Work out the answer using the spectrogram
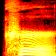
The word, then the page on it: cur: American English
